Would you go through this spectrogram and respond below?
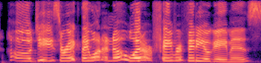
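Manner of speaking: very high-pitched put-on cartoon voice. Reading a viewer question aloud, in a Morty voice. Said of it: "I'm gonna read it in his voice".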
